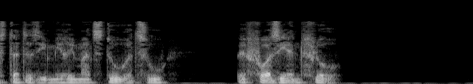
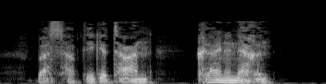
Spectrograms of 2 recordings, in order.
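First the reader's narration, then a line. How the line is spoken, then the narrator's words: Hoarse question. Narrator (German): fragte er heiser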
